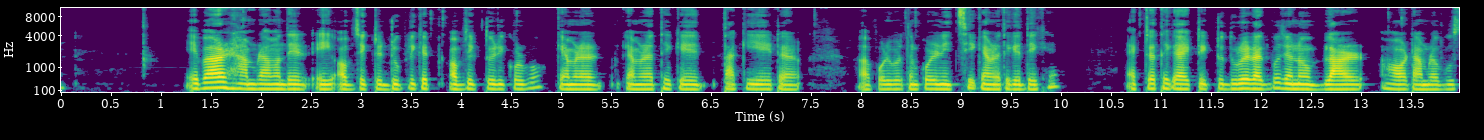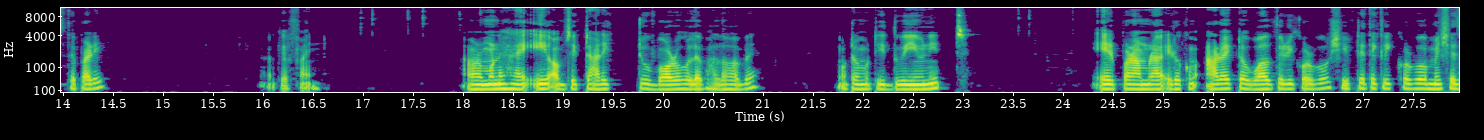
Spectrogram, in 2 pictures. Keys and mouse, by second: 0.8 KP_0, 1.9 right click, 2.2 middle click, 3.4 shift+d, 5.4 KP_0, 8.3 shift+d, 9.2-10.8 drag, 12.3 shift+d, 13.7 ctrl+z, 14.2 shift+f, 17.6-18.6 right drag, 18.9 KP_7, 19.8 s, 24.3 middle click, 25.0 shift+a.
